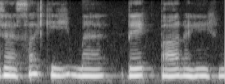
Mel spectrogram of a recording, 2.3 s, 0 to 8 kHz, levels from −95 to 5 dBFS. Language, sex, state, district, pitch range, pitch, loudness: Hindi, female, Goa, North and South Goa, 205-220 Hz, 210 Hz, -14 LUFS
